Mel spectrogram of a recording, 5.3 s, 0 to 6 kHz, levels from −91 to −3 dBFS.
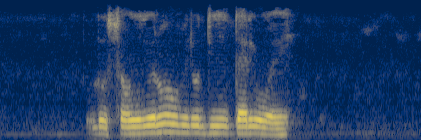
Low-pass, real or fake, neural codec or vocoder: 5.4 kHz; fake; codec, 24 kHz, 0.9 kbps, WavTokenizer, medium speech release version 1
